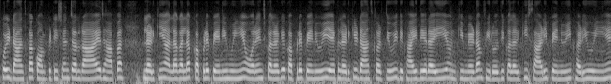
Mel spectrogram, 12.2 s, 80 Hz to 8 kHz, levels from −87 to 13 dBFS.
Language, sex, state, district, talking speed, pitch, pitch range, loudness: Hindi, female, Uttarakhand, Uttarkashi, 200 wpm, 225 Hz, 215-235 Hz, -15 LUFS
